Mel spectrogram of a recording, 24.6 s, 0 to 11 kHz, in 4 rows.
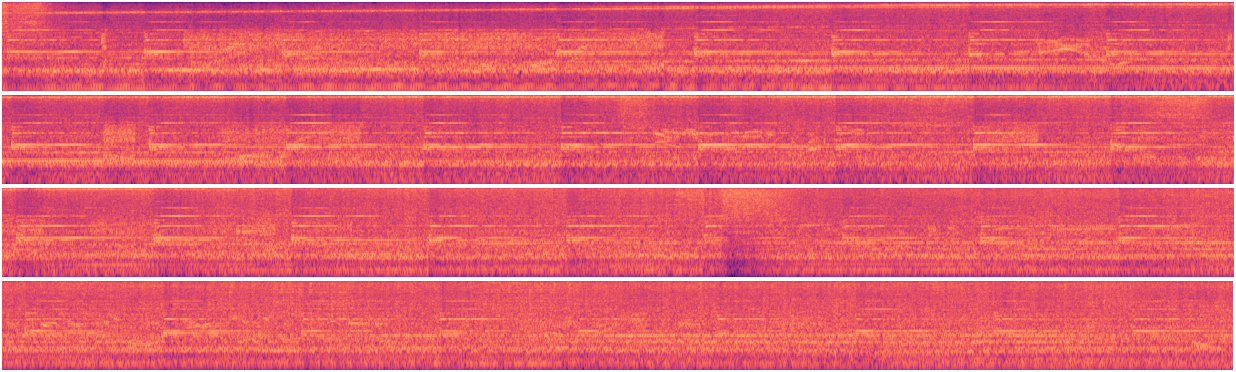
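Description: Pair of EMD SD70M-2 diesel-electric locomotives passing close by, their turbocharged V16 two-stroke engines running under a continuous rumble of wheels on rail. A high whine rises slowly in pitch over the first ten seconds, and a single sharp clack sounds about sixteen seconds in.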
